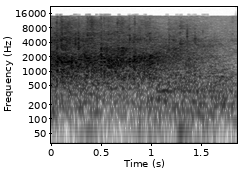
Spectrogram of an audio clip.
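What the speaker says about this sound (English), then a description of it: "the crowd began to clap and then realised the implications of where the red was going and stopped" Snooker crowd at the Paul Hunter Classic giving a short burst of clapping that quickly thins out, a brief, fairly loud patter of applause.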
